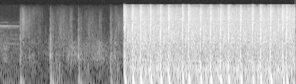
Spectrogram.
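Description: Automatic gunfire in the PUBG Mobile battle royale game, a few sparse shots at first, then a loud, dense sustained burst of rapid rounds that continues to the end.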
